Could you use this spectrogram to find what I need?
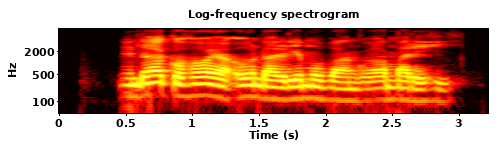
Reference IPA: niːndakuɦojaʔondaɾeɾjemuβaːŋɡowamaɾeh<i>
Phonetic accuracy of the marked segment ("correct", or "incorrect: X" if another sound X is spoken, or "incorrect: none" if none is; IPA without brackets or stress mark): correct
